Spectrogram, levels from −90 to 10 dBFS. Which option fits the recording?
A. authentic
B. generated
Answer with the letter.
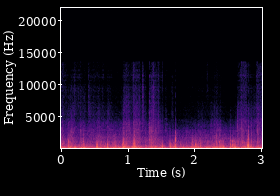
B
